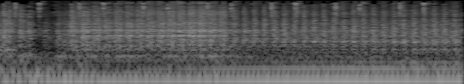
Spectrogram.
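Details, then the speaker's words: Right-hand-drive Acura Integra, manual transmission, idling in neutral with clutch out in cold weather: heavy low rumble with rapid sewing-machine-like chatter; gearbox fault, cause unknown. "what could that be [Music] at least the car rolls that's a plus yeah not good that's oh that sound is so bad"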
